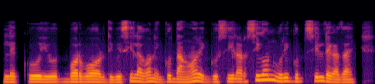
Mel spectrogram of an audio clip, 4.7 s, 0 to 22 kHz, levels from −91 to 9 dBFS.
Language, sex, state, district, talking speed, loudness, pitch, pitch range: Chakma, male, Tripura, Dhalai, 215 wpm, -17 LUFS, 130 Hz, 125-150 Hz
